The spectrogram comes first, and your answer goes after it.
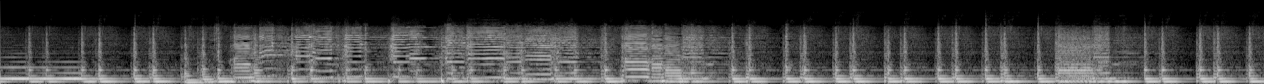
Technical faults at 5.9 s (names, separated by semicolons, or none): adaptive stream at a lower bitrate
